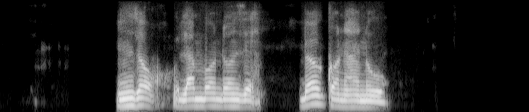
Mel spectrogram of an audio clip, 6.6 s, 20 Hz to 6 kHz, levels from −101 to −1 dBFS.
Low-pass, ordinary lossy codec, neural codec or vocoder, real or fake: 5.4 kHz; Opus, 24 kbps; codec, 24 kHz, 3.1 kbps, DualCodec; fake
